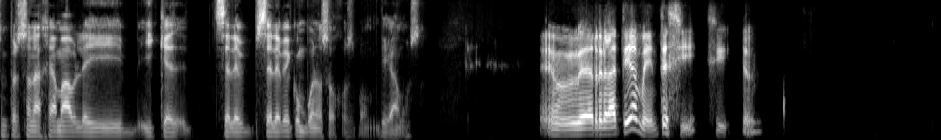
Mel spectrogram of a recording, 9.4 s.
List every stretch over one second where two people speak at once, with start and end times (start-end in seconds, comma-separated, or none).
none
